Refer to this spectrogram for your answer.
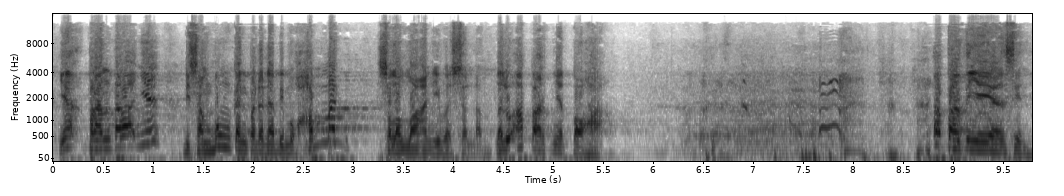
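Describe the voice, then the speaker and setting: A middle-aged man giving an animated religious lecture, often laughing and sounding out letters. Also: high-pitched. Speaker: Islamic preacher.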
